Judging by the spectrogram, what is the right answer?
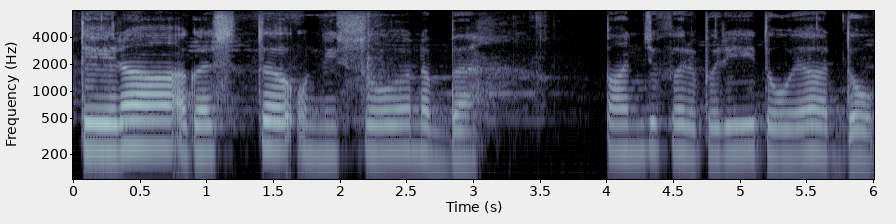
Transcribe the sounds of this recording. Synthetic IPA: t̪eːɾãːə̰ɡəst̪ʊ̰nːiːsɔːnəbːɛː | pə̃ɲd͡ʒpʰəɾbəɾiːd̪oːjaːd̪oː

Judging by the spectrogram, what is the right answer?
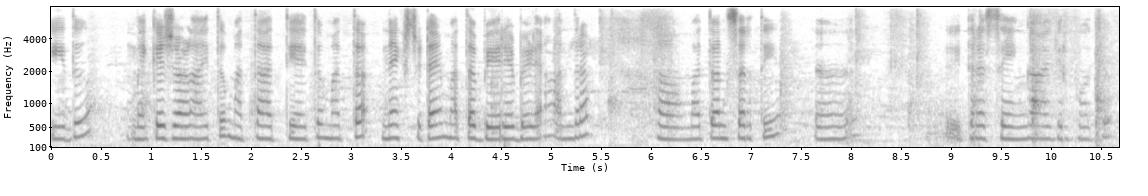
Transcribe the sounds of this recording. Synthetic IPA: id̪u | mekeːd͡ʒɡɐɭaːjt̪umɐt̪ːɐɦɐt̪ːiaːjt̪umɐt̪ːuneksʈʈɐjmːɐt̪ːɐbeːɾebeːɭeɐnd̪ɐɾe | mɐt̪ːoɐnsɐɾt̪i | ḭt̪ɐɾɐseŋɡɐaːɡiɾbo̞ːd̪u

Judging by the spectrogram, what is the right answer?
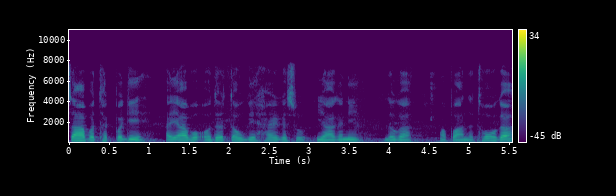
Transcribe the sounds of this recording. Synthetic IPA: sabɐtʰɐk̚pɐɡi | ɐjabɐʔo̰dɐɾtɐwɡiɦajɾɡɐsujaɡɐni | ɐduɡɐ | mɐpandɐtʰohɐɡɐ

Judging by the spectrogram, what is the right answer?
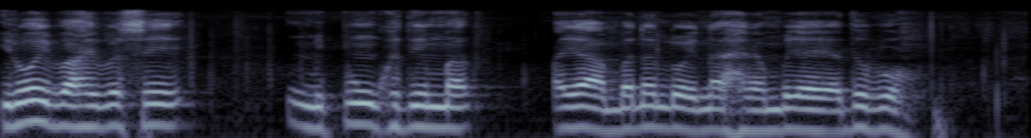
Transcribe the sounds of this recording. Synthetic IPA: iɾojbɐhajbɐse | mipuŋkʰɯdiŋmɐk̚ | ɐjambɐnɐlojnɐɦajɾambɐjajɐdubɔ

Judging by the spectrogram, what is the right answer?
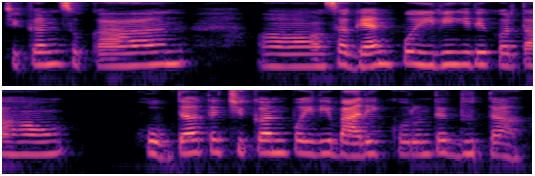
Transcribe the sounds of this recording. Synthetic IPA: t͡ɕikənsukan | səɡɭjãnpəjlĩkit̪ɛ̃kəɾt̪ãɦãw | kʰuːb̚d̪at̪ɛ̃t͡ɕikənpəjlĩbaɾiːkːəɾuːnt̪ɛ̃d̪ʱut̪a

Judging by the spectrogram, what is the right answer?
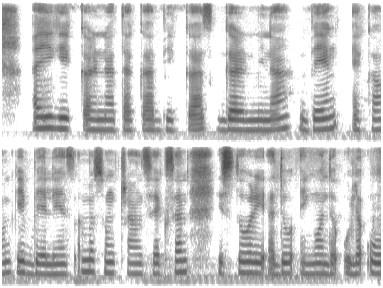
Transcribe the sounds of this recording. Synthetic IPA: ɐjɡikɐɾnat̪ɐkabika̰sɡɐɾminabeŋkekawnʈkibelensɐ̰mɐsuŋʈɾaːnseksɐnhist̪oɾiʔɐ̰d̪uʔɐjŋõnd̪ɐ̰ʔṵlɐ̰ʔu

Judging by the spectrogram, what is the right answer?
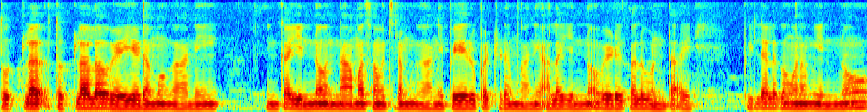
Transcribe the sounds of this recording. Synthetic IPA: t̪ɔʈlɐt̪ɔʈlɐlo̞ːʋɛːjɐɽɐmuɡaːni | iŋkaːenːo̞ːnaːmɐsɐmʋɐt̪sɐɾɐmɡaːniːpe̞ːɾupɐʈːɐɽɐmɡaːniʔɐ̰laːenːo̞̰ːʋeɽukɐluːɳʈa̰ːji | piɭːɐlɐkumɐnɐmenːo̞ː

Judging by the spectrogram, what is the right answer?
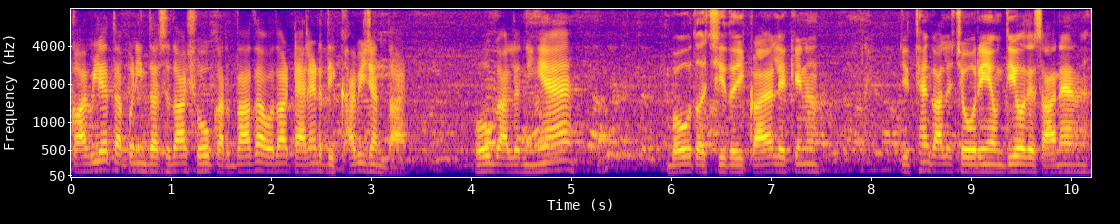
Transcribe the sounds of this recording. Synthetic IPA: kaːbɪlət̪əpɳiːd̪əsd̪aːʃoːkəɾd̪aːt̪ãːoːd̪aːʈɛːlɛ̃ːɳʈd̪ɪkʰːaːbiːd͡ʒãːnd̪a̰ːɛː | oːɡəlnĩːɛː | bɔːʊt̪ətːʃʰiːt̪əɾiːkaːɛːleːkɪn | d͡ʒɪt̪ʰːɛ̃ːɡəlt͡ʃoːɾẽːʊ̃nd̪iːoːd̪eːsaːnɛ̃ː

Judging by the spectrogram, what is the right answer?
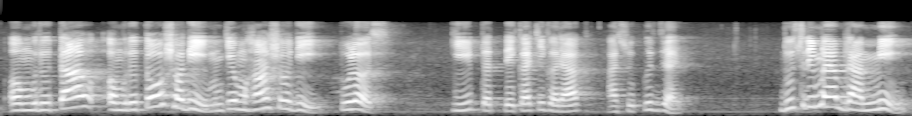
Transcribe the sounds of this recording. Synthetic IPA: əmɾut̪aʋəmɾut̪oɕɔd̪iːm̤əɳd͡zeməɦaɕɔd̪it̪uɭəs | kipɾət̪jekat͡ɕiːɡʱəɾakasukuːt͡s̚d͡za̰j | d̪usɾiːməɭabɾamːiː

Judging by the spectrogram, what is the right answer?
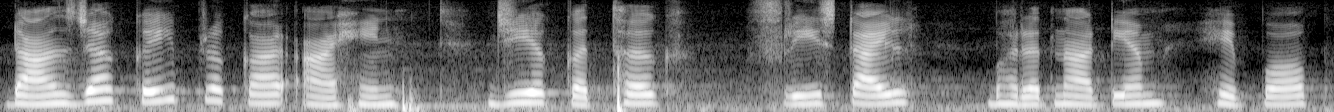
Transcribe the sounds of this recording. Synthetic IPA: ɖãnsd͡ʑakəipɾəkaɾaɦend͡ʑiːəkət̪ʰək | fɾiːsʈail | bʱəɾət̪naʈijəm | hepɔp

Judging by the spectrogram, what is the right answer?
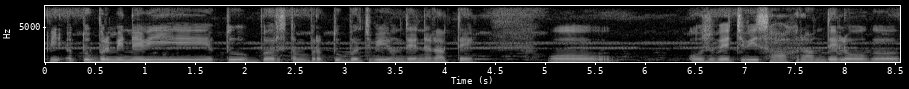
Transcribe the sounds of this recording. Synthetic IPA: piːʔək̚t̪uːbəɾmiːnːeːʋiːək̚t̪uːbəɾsə̥t̪əmbəɾək̚t̪uːbəɾt͡ʃʋiːɦʊ̃nd̪eːnẽːɾaːt̪eː | oː | ʊsʋɪt͡ʃʋiːsaːkʰɾãːnd̪eːloːɡ

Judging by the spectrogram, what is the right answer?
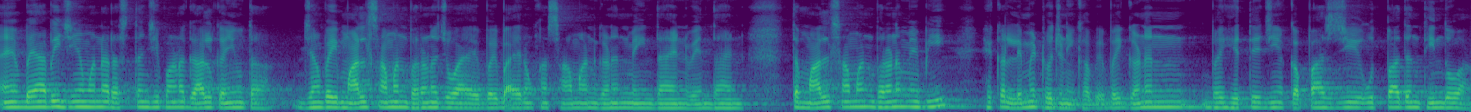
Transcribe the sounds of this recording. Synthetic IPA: ɛ̃ːɓɐjabʱid͡ʑiːə̃maːnãɾɐst̪ənɪ̆d͡ʑiːpaːɽ̃ɠaːl̤ɪkɐjũt̪ʰa | d͡ʑɐ̃ãbʱɐimaːlsaːmaːnbʱɐɾəɽ̃ʊd͡ʑoaːɦebʱɐiɓa̰ːɦɪɾõkʰãːsaːmaːnɡʱɐɽ̃ən̆mẽĩːn̆d̪aːɦɪnɪʋẽːn̆d̪aːɦɪnɪ̆ | t̪ɐmaːlsaːmaːnbʱɐɾəɽ̃mẽbʱɪ | ɦɪklɪmɪʈɦʊd͡ʑɽ̃ikʰɐpebʱɐiɡʱɐɽ̃ənɪ̆bʱɐiɦɪt̪ed͡ʑiːə̃kɐpaːsd͡ʑiːʊt̪̚paːd̪ənt̪ʰĩːn̆d̪oaːɦ

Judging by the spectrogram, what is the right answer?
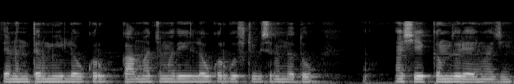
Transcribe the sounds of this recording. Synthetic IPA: t̪janənt̪əɾmiːləʋkəɾkamat͡ɕjaməd̪ʱːjeləʋkəɾɡoʂʈiːʋisɾuːnd͡zat̪o | əɕiekːəmd͡zoɾiːaimad͡ʑiː

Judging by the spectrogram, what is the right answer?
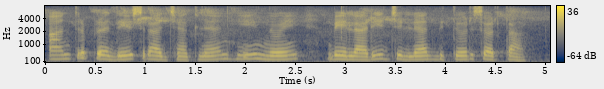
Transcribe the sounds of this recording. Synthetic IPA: and̪ɾəpɾəd̪eɕɾad͡ʑjãt̪ljãnɦiːnəjbelaɾiːd͡ʑiljãt̪̚bʱit̪əɾsəɾt̪a

